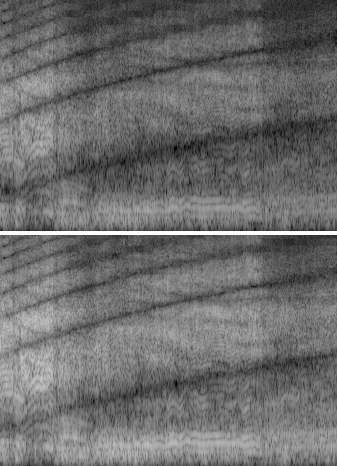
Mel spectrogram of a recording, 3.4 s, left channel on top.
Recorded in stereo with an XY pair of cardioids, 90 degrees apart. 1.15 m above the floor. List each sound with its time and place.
0.0 s a motorcycle: 55° right; by 3.4 s 65° right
